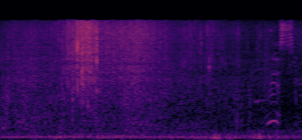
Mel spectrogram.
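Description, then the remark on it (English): Water from passing ships' wakes washes and splashes steadily against the European banks of the Bosporus, with a low engine drone and gusty wind noise running underneath throughout. “As the wakes of passing ships splash the European banks of the Bosporus and vendors hawk the ubiquitous Turkish snacks known as simit,”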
